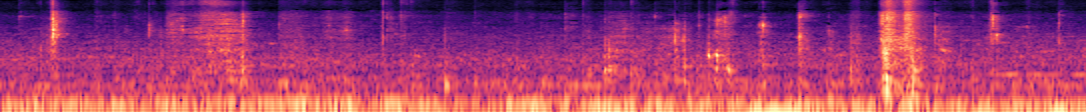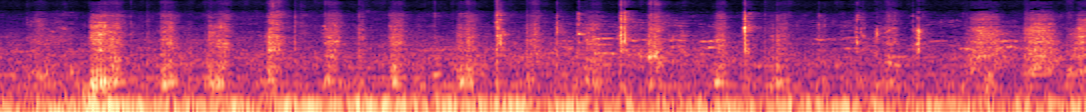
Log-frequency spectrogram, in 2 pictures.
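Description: Close-up eating sounds: chewing and mouth noises, with irregular sharp clicks of wooden chopsticks against a ceramic bowl.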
